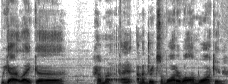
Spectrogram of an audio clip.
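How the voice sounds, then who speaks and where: Casting: female game streamer, very deep voice, slangy and teasing, slightly sick throat, faint music. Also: normal speed, dark tone. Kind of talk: casual live gameplay commentary.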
